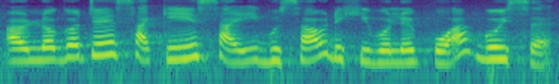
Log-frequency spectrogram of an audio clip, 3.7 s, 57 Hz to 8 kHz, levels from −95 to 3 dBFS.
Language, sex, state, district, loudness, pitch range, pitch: Assamese, female, Assam, Kamrup Metropolitan, -14 LUFS, 215-260 Hz, 235 Hz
